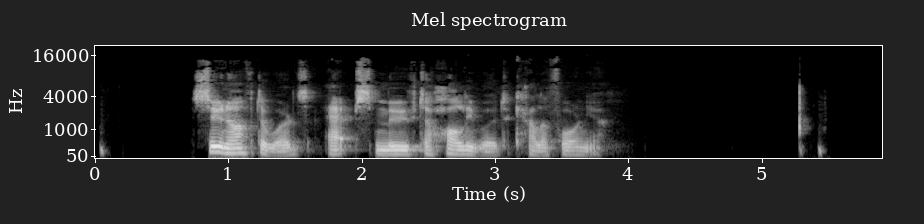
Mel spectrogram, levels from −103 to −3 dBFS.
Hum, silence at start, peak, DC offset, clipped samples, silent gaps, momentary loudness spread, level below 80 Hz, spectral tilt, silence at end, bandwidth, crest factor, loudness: none; 0.75 s; -6 dBFS; under 0.1%; under 0.1%; 4.07-5.27 s; 18 LU; -72 dBFS; -4.5 dB/octave; 0.45 s; 14.5 kHz; 22 dB; -26 LUFS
